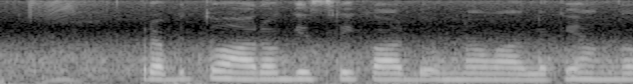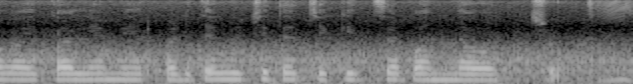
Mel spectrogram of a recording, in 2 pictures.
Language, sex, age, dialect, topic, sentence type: Telugu, female, 25-30, Central/Coastal, banking, statement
